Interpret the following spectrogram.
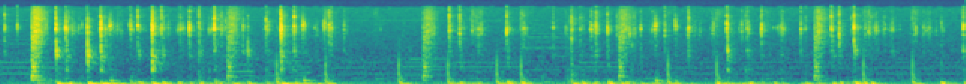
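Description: Typing on a computer keyboard: a fast, irregular run of key clicks.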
